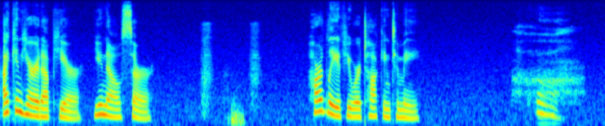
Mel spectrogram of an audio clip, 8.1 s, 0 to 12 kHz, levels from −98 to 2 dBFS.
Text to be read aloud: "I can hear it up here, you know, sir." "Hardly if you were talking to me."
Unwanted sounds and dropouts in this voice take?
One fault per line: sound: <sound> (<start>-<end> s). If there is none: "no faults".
sound: sniff (2.7-3.5 s)
sound: sigh (6.8-7.8 s)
